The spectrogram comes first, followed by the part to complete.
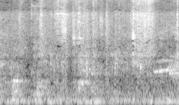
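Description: Faint close-miked chewing and wet mouth sounds of a person eating a hand-fed mouthful of rice and curry, with a few small clicks.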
